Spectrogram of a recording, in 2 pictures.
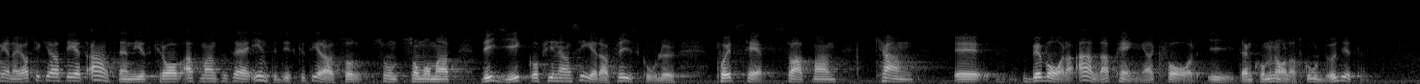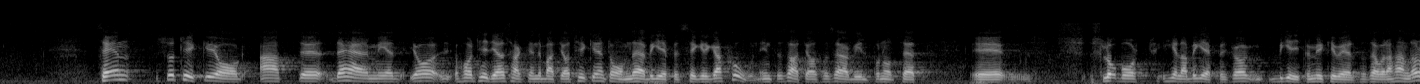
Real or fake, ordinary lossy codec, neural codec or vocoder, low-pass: real; MP3, 48 kbps; none; 7.2 kHz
